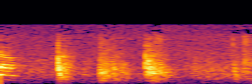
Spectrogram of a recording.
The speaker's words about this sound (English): Liz, open the cell block door.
